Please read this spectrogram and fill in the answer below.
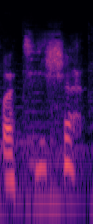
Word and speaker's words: Letitia: Letitia. Letty, I was gonna that's say right. Letitia. Oh. No, he's got to say it like Morticia. Letitia.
